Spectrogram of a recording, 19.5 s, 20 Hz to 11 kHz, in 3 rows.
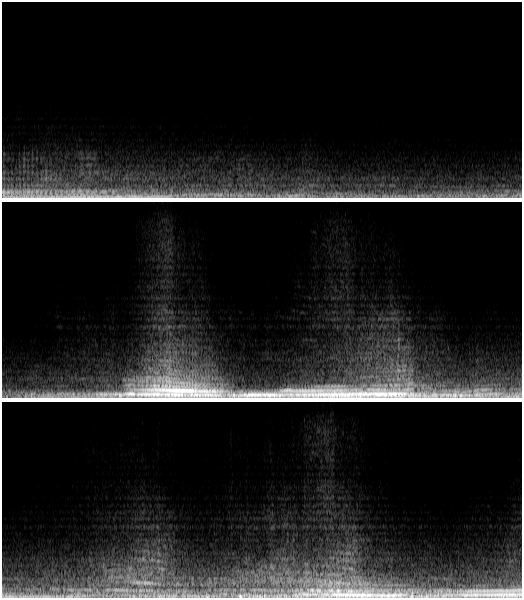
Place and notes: British Superbikes 2005 ... Superbikes(contd) ... Cadwell Park ... one point stereo mic to minidisk ...
England, United Kingdom, 27 August 2005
